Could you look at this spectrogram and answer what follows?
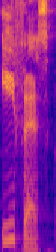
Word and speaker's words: EFIS: electronic flight instrument system efis pronounced efus because in aviation we love to convert our acronyms into words this is a suite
